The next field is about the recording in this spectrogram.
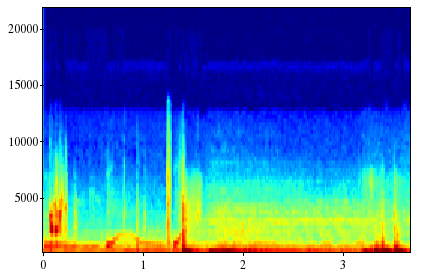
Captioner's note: blow thuds; floor thumps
